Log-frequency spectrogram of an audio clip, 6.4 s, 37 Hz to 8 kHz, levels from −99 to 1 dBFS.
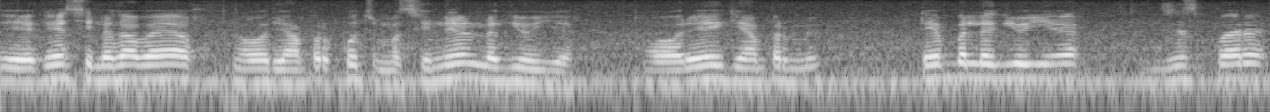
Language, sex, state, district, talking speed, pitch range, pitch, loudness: Hindi, male, Rajasthan, Bikaner, 235 wpm, 155-180 Hz, 160 Hz, -15 LUFS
